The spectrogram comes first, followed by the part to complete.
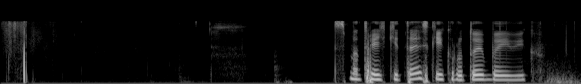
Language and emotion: Russian, neutral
